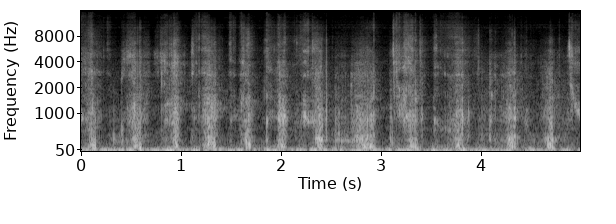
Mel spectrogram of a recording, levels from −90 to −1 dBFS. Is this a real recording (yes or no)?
no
